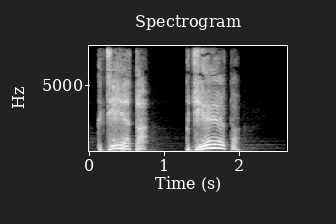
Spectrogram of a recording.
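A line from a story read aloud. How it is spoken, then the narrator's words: Very quiet whisper. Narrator (Russian): совсем шепотом сказал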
